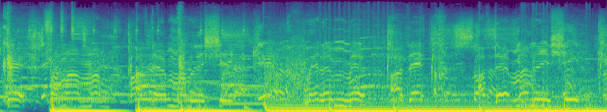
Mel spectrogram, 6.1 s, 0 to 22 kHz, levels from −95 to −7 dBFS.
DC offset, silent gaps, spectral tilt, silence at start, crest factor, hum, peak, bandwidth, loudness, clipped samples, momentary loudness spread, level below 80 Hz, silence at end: under 0.1%; none; -4.5 dB/octave; 0 s; 8 dB; none; 0 dBFS; 14 kHz; -11 LUFS; under 0.1%; 4 LU; -8 dBFS; 0 s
